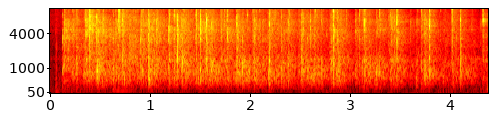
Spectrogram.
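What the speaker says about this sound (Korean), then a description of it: "박수 한번 치십시오" A temple congregation at a Buddha's Birthday dharma service claps together, a dense, steady patter of many hands filling the hall for several seconds with no voices over it.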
